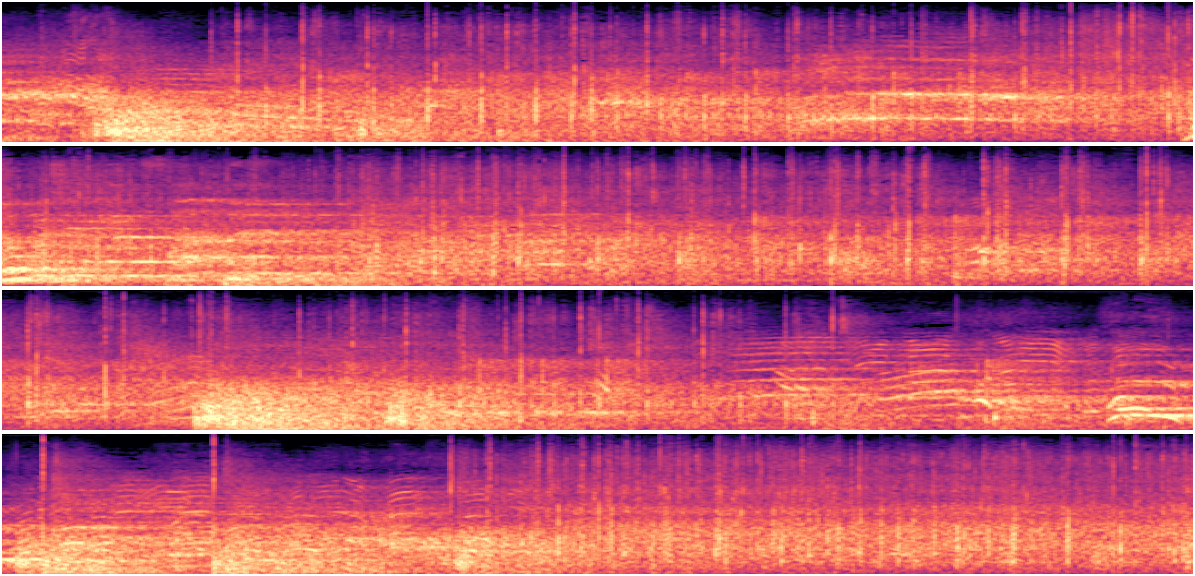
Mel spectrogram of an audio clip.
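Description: Young women shout and grunt loudly in a large echoing hall.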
